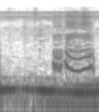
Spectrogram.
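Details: Pet parrots kept at home, chirping: a short nasal call, then a longer harmonic-rich note that arches and falls, lasting about half a second, over a steady low electrical hum indoors.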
